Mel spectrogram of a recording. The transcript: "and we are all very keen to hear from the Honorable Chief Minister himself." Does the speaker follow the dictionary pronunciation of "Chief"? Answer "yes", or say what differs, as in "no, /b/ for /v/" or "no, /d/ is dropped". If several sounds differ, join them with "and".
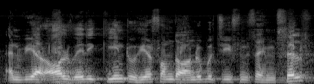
yes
